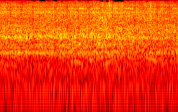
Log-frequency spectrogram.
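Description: Heavy farm machinery engine running steadily during corn chopping: a constant low rumble with a thin steady whine above it.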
